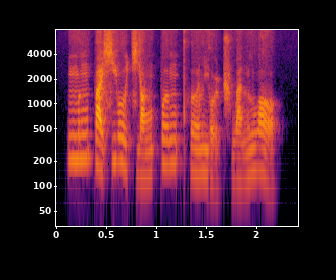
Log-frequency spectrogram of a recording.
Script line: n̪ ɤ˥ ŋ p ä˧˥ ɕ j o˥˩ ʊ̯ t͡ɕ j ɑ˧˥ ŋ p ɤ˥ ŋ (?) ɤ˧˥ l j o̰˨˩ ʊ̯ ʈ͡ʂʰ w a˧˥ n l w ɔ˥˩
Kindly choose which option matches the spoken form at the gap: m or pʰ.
pʰ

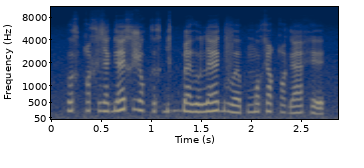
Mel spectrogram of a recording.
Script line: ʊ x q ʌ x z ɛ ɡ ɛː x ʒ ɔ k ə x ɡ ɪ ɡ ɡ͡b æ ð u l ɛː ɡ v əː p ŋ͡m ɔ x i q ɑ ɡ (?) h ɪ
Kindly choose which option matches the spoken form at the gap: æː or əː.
æː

